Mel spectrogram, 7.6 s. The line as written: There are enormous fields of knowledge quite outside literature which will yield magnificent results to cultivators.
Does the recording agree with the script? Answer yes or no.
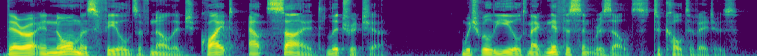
yes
